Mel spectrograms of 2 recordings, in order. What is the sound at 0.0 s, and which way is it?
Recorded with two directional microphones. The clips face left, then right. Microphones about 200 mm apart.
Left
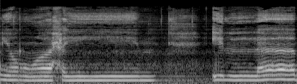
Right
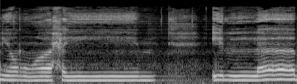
Music, 45° right (ahead or behind).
